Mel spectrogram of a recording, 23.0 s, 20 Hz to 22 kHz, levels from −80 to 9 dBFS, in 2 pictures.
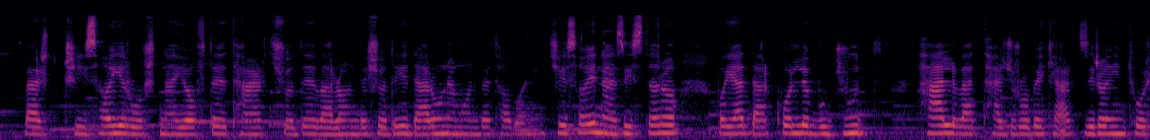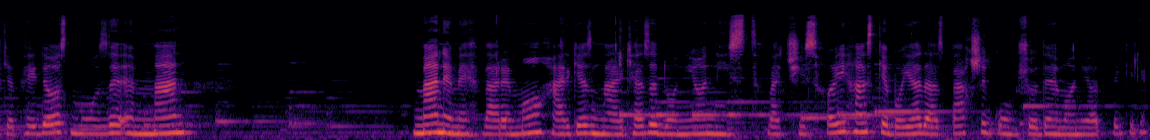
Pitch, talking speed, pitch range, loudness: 205 Hz, 125 wpm, 200-220 Hz, -34 LUFS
